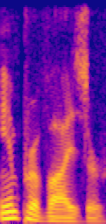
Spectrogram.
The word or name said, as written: improvisor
